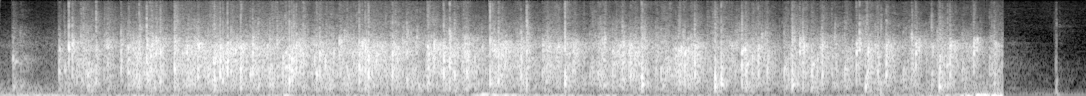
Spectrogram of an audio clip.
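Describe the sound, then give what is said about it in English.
Tepid golf-clap applause from a baseball crowd greeting the American League all-star starting shortstop, an even patter of many hands at moderate volume that holds for about five seconds and then stops abruptly. “A tepid ass fucking response. Man just became the all-star starter for shortstops in the American League, and they gave him a fucking golf clap.”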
